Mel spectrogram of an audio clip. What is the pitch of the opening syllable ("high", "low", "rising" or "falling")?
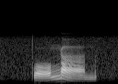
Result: rising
